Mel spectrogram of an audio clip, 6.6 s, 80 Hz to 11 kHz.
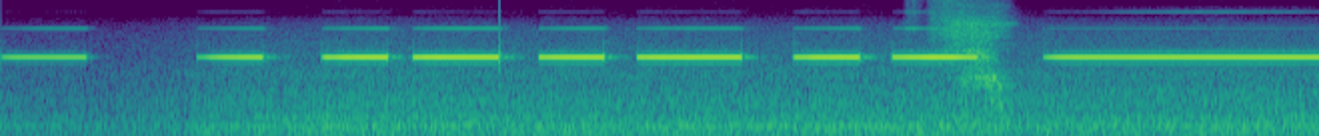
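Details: Husqvarna 150BT backpack blower that won't shut off at the switch: the continuity meter beep cuts in and out in short bursts as the switch wire is flexed near the handle; the copper is broken inside the insulation, likely from bending.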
